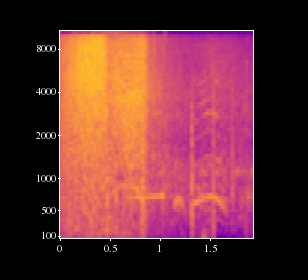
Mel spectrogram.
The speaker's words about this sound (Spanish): fuegos artificiales.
